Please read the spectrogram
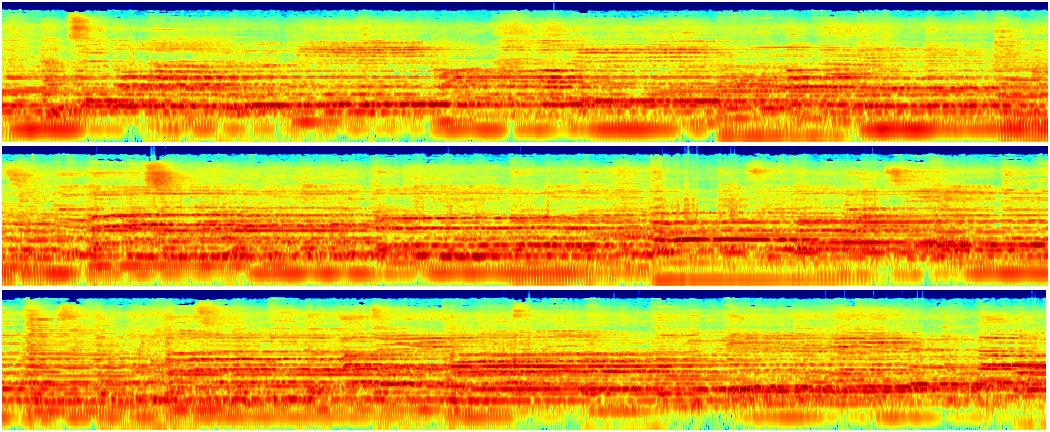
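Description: A small acoustic band playing a song live: sung vocals over ukulele, guitars and bass guitar.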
